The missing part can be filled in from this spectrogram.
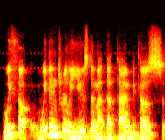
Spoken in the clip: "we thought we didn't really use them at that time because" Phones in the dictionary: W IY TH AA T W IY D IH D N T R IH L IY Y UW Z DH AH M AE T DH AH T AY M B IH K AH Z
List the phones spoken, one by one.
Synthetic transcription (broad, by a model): W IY TH AA T W IY D IH D N T R IH L IY Y UW Z DH AH M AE T DH AH T AY M B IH K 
